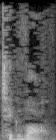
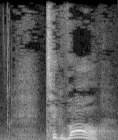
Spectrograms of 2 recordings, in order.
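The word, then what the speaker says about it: tikvah: ian in the hebrew is tick vol it is spelled for your notes TI q VA h TI q VA h tikva tikva means as you saw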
